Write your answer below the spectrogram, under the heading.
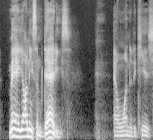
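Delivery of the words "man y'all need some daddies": put-on loud, high hollering yell. Speaker recalls yelling out to kids getting ready for food: retelling a yell. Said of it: "I just yelled out".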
